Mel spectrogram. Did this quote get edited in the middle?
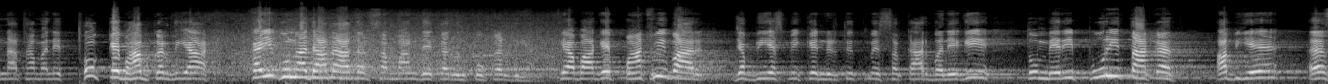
yes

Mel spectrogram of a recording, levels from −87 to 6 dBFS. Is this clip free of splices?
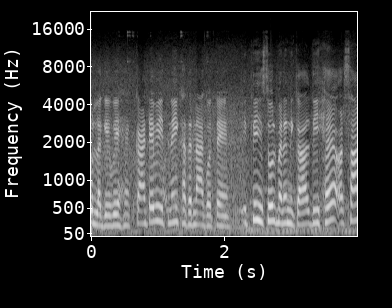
no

